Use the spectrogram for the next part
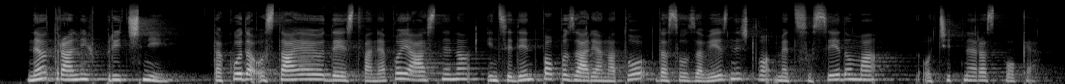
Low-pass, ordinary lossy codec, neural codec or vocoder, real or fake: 19.8 kHz; none; none; real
